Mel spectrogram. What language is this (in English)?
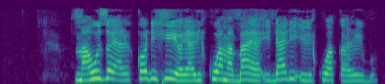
Swahili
